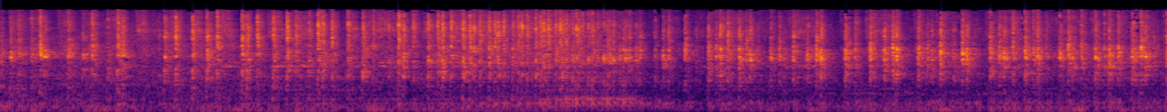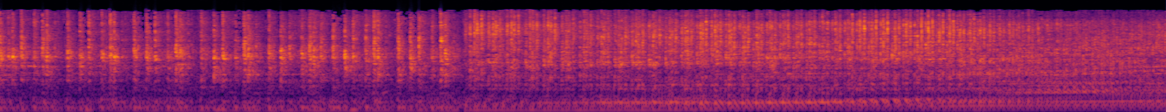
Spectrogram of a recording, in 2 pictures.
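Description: Classic Ford Fairlane's engine running through its exhaust as the car pulls out, then accelerating about eight seconds in, the engine note rising in pitch.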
